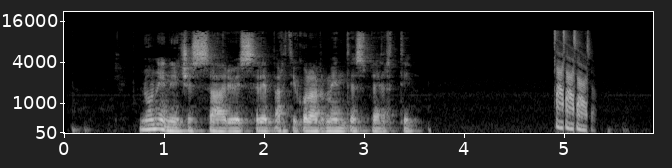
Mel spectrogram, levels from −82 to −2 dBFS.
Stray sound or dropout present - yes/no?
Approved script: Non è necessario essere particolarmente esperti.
yes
